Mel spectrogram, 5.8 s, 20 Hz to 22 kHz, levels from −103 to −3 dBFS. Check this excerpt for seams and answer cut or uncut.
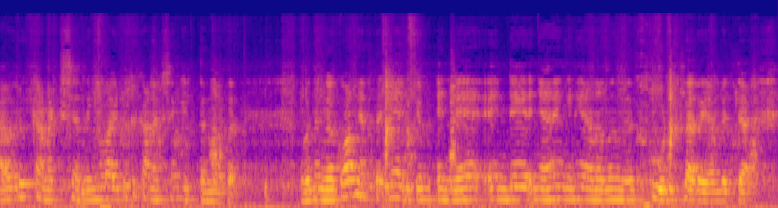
uncut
